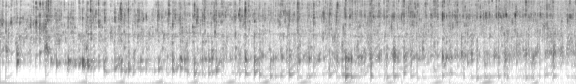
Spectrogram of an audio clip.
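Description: Liquid poured old-fashioned style glugs rhythmically from a bottle, a regular series of close, bubbling gulps and a steady trickle running for several seconds.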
